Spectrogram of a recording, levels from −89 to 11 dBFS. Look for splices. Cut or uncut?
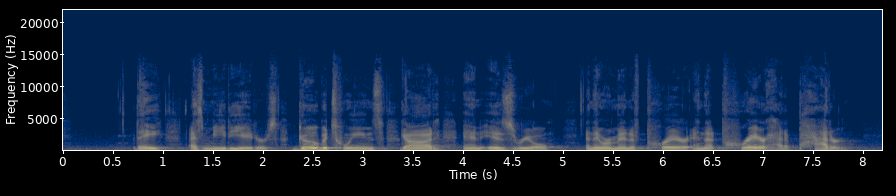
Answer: cut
